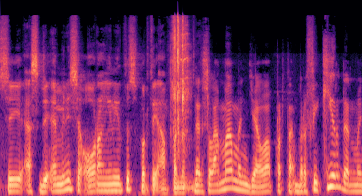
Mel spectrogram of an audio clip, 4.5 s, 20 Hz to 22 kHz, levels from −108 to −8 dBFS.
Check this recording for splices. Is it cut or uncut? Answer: cut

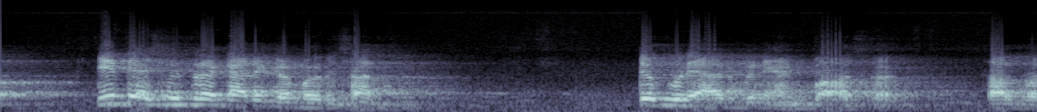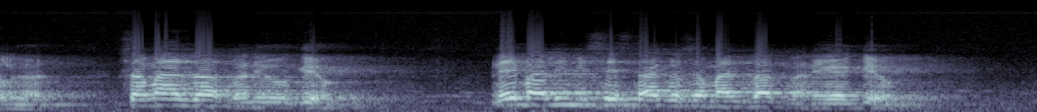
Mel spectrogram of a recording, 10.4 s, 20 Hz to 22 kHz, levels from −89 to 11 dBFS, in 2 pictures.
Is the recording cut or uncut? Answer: uncut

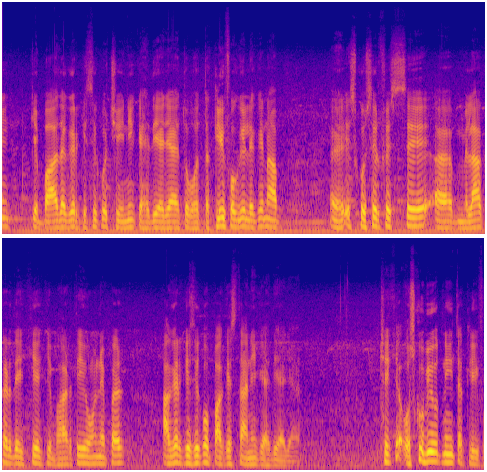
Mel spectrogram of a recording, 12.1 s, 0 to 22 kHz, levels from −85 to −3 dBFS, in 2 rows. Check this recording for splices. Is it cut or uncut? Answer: uncut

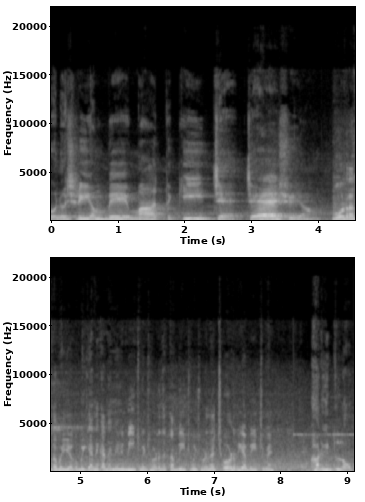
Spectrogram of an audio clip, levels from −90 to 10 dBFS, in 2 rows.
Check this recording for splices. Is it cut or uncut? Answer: cut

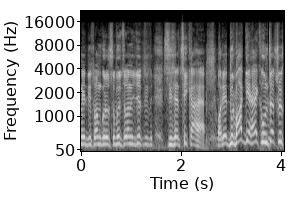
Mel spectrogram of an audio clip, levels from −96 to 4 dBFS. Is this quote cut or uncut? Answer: uncut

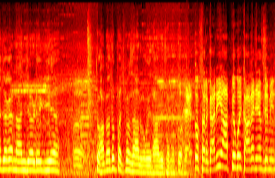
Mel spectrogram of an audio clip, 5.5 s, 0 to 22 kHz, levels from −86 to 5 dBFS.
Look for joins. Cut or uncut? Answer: uncut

